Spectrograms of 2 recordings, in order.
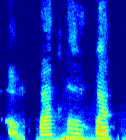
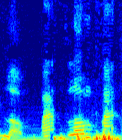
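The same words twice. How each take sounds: First: Falling singsong. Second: High, slow, hopping lilt; bouncy singsong. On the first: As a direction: let the hop land softly. (lompat-lompat dengan nada turun pelan) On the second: (lompat-lompat dengan nada naik riang) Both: A narrator's reading. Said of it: "Sambil apa tadi?".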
